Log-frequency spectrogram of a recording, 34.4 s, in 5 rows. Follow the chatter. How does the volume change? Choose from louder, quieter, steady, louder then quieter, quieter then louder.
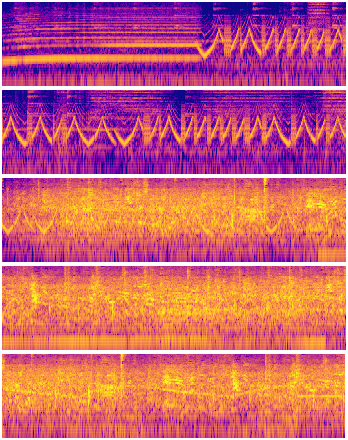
steady.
